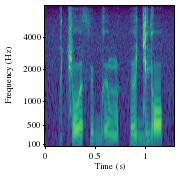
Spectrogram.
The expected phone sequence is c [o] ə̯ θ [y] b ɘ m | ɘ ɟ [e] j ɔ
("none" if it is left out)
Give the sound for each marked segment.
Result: o, y, ɘ

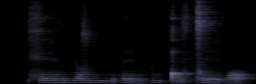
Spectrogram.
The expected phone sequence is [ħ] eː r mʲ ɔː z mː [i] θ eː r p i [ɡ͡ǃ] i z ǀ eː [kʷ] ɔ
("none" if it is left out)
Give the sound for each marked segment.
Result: x, i, ǃ, p

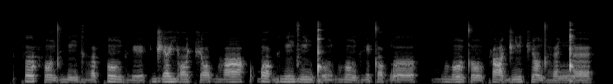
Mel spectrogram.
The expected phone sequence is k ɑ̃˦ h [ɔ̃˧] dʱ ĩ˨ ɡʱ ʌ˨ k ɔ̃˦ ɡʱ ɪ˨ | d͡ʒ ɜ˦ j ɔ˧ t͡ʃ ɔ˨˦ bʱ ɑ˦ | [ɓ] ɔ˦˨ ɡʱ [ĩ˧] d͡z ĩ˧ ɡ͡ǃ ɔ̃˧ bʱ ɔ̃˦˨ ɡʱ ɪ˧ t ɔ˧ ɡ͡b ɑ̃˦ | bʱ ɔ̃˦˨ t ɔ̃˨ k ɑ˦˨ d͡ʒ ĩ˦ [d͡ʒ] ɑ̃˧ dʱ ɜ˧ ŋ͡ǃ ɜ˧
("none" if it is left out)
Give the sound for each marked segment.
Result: ɔ̃˨, ɓ, ĩ˦, t͡ʃ

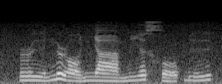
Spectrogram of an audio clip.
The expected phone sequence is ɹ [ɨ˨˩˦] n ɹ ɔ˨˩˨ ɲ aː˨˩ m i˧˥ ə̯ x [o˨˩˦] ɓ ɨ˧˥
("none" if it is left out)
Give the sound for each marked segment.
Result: ɨ˨˩˦, o˨˩˦

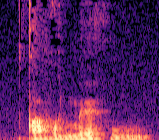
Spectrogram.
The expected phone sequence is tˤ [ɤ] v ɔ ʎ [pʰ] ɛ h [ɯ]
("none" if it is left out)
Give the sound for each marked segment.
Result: ɤ, m, u

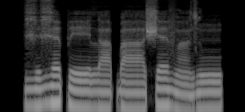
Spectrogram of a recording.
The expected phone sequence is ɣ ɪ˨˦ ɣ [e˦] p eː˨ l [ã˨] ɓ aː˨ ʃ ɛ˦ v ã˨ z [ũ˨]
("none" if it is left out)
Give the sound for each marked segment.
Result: ɛ˦, a˨, ũ˦

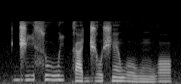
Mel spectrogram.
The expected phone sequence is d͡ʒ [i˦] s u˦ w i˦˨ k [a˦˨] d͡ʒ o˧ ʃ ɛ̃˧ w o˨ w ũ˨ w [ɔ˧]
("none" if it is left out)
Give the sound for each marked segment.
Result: i˦, a˧, ɔ˧

